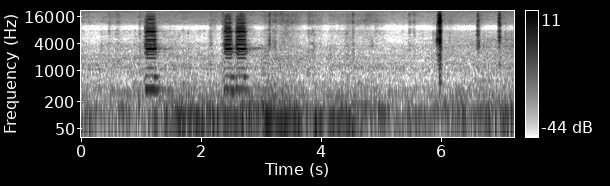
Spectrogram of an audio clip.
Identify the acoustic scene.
car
